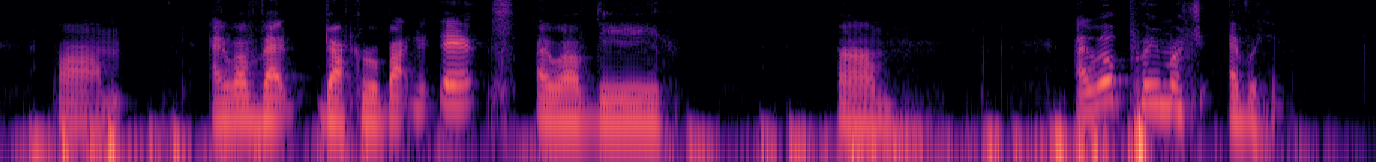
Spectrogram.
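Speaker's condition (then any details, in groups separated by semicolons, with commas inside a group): Cerebral palsy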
